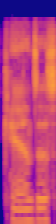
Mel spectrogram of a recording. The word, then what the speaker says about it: Kansas: similar Indian tribal names, but that Kansas chose to follow the standard English pronunciation marked by a hard A sound in can and vocalizing the final S, while Arkansas stuck with the original French pronunciation. It's the long French and Italian ah sound, wrote the Arkansas Historical Society, which explains why Arkansas was sometimes spelled Arkansaw, including in the 1818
